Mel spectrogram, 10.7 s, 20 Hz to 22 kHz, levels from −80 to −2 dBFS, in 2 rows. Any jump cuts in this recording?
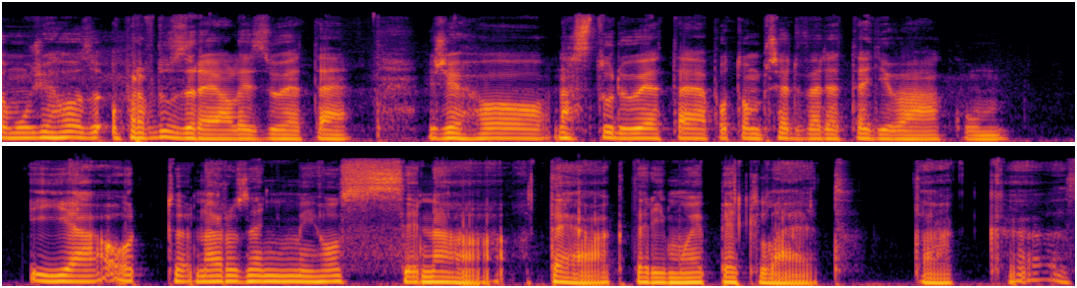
no; 0 cuts

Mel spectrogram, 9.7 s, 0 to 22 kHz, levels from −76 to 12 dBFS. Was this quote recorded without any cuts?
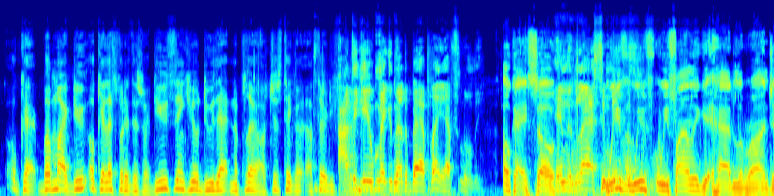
yes; 0 cuts

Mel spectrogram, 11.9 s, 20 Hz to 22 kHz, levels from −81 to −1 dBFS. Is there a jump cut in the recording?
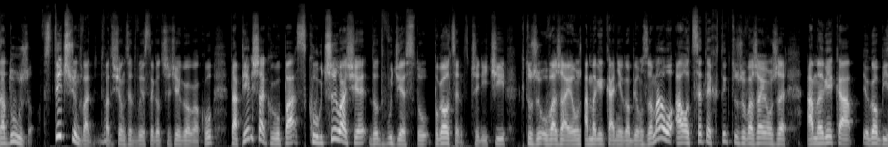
yes; 1 cut; at 7.7 s

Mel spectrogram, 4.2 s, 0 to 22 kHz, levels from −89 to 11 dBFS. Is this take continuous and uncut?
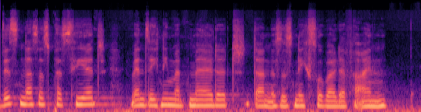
yes; 0 cuts

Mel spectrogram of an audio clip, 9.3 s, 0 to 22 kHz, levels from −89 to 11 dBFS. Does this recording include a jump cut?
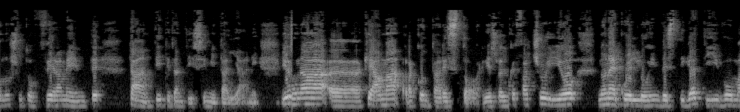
yes; 3 cuts; at 2.1 s, 3.6 s, 6.4 s

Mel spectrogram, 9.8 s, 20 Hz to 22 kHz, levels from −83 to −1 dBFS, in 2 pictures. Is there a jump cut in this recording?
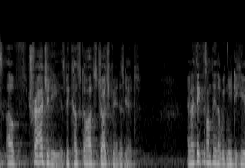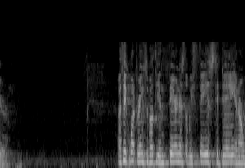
yes; 4 cuts; at 2.5 s, 4.1 s, 4.5 s, 7.6 s

